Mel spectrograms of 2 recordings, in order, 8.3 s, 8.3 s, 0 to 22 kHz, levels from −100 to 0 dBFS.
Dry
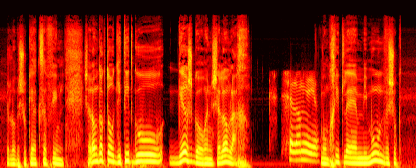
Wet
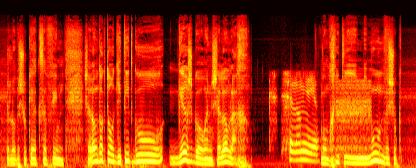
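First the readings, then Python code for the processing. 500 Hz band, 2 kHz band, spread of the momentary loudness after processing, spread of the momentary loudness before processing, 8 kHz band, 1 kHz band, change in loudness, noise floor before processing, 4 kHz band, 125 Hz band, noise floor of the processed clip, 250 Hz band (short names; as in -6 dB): +1.0 dB, +3.5 dB, 8 LU, 8 LU, +1.0 dB, +2.0 dB, +0.5 dB, -57 dBFS, +1.5 dB, -1.0 dB, -54 dBFS, +1.5 dB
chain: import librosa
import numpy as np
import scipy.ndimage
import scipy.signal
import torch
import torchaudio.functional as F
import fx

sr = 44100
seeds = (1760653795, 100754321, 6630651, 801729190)

y = fx.spec_repair(x, sr, seeds[0], start_s=6.73, length_s=0.65, low_hz=280.0, high_hz=3100.0, source='before')
y = y + 0.48 * np.pad(y, (int(4.4 * sr / 1000.0), 0))[:len(y)]
y = fx.band_squash(y, sr, depth_pct=40)
y = F.gain(torch.from_numpy(y), 1.0).numpy()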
